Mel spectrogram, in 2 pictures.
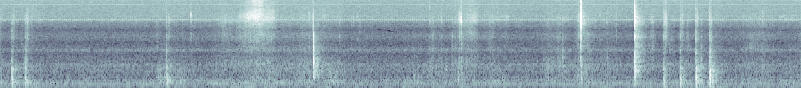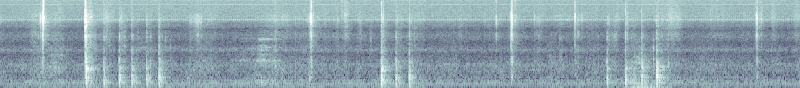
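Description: Papercraft handling at a desk: light taps and clicks of an ink pad dabbed onto a rubber stamp, and card and paper being moved and pressed, in scattered quick clusters over a faint steady hum.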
